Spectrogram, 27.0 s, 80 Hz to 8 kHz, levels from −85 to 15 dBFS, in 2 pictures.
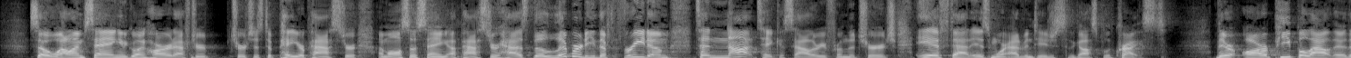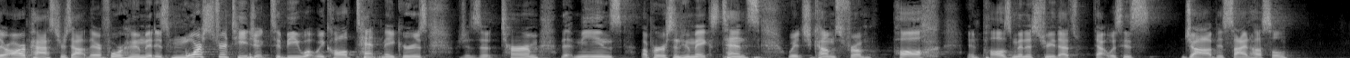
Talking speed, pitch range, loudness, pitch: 200 wpm, 145-185 Hz, -16 LUFS, 160 Hz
